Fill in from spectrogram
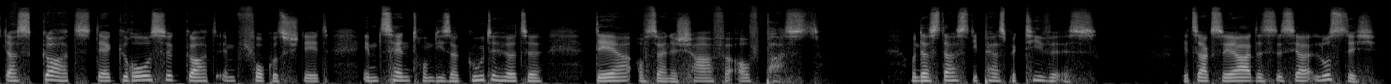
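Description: High, smooth-voiced male preacher, dry sound. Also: steady tone, fairly bright tone, no room sound. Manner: slow, emphatic, repeats words for stress. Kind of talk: sermon.

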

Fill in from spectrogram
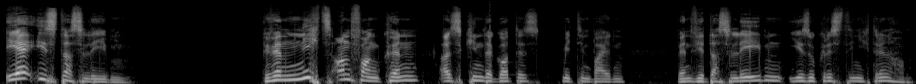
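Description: A man preaching a sermon slowly and emphatically, repeating key phrases for weight. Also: a little high, fairly bright tone, no echo.

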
